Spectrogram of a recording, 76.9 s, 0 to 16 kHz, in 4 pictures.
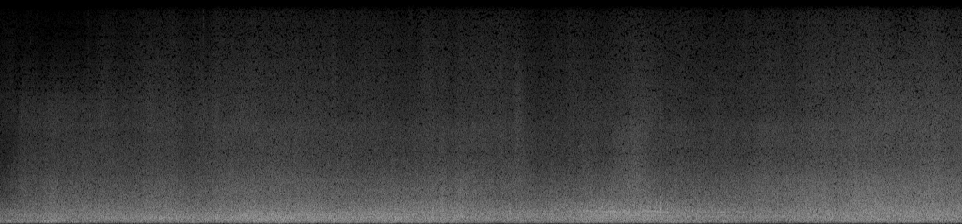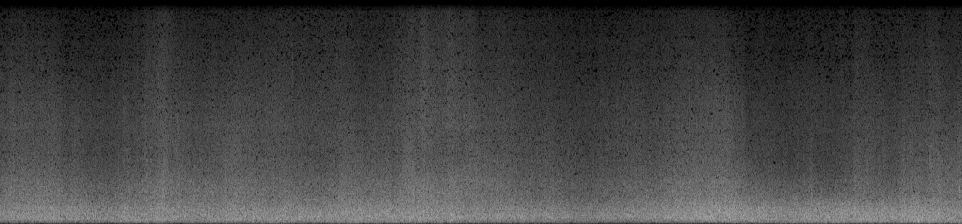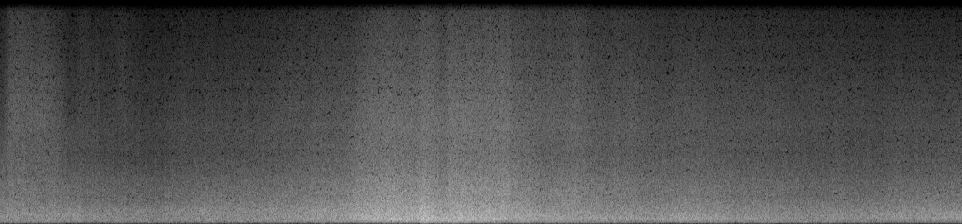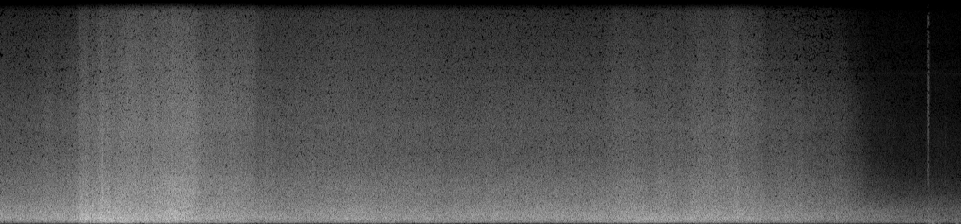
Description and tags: sea beating rocks
MONO reccorded with Sennheiser 416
